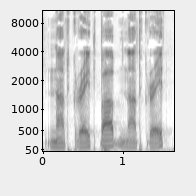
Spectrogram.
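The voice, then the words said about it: Brief put-on comic accent. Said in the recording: “I don't know why that's the accent I went with.”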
